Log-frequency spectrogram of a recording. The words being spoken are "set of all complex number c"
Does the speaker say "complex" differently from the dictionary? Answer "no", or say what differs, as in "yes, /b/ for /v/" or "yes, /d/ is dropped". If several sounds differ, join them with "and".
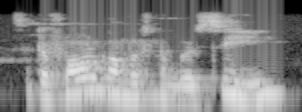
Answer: yes, /l/ is dropped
